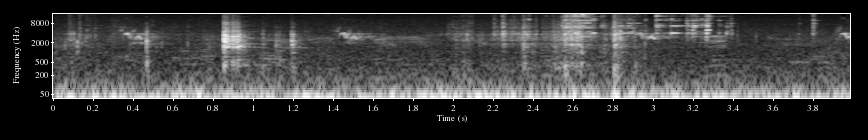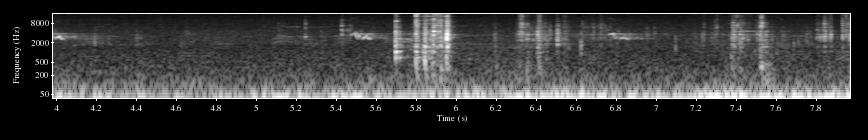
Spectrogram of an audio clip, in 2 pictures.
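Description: Hard metal objects clinking and rattling against each other, a cluster of clinks a few seconds in and a sharper one about six seconds in, with short bird chirps repeating throughout.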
